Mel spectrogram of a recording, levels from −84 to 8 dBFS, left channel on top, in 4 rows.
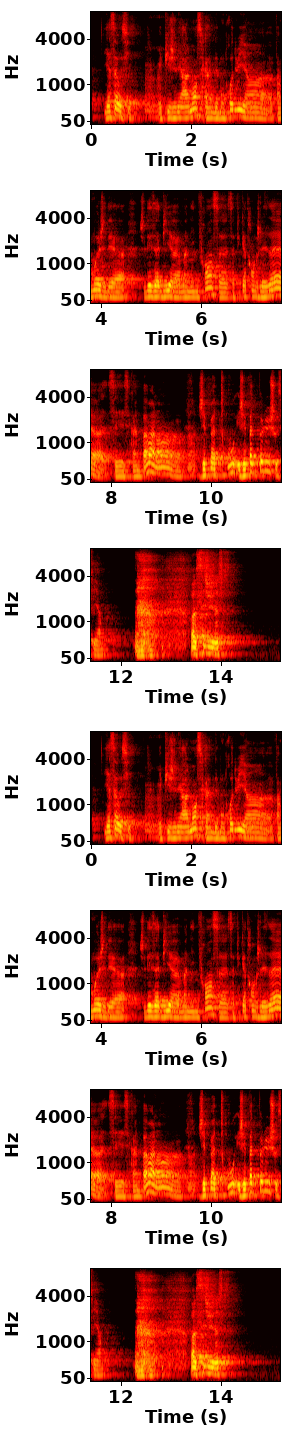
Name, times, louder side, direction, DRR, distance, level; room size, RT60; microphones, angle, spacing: voice 1, 0.3-0.8 1.3-9.4 9.8-11.7, equal, 20° right, 4 dB, 2.2 m, -26 dB
voice 2, 1.1-1.4 9.5-9.7 12.3-14.0, equal, ahead, 2 dB, 1.8 m, -25 dB
28.5 x 21.0 x 9.4 m, 1.3 s
head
